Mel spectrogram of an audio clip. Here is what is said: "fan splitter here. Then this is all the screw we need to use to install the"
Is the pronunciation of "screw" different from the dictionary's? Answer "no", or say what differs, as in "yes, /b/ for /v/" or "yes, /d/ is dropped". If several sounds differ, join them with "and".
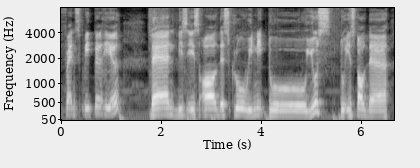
no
